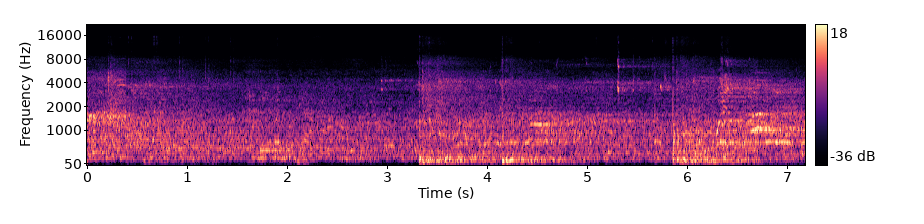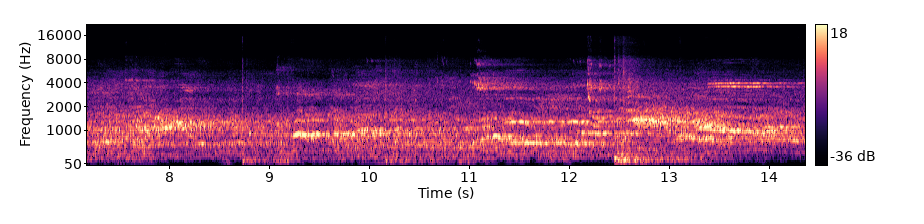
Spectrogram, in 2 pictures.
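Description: Volleyballs being struck and bouncing on the court floor of an indoor sports hall, several sharp knocks over a steady babble of voices, all echoing in the large hall.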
